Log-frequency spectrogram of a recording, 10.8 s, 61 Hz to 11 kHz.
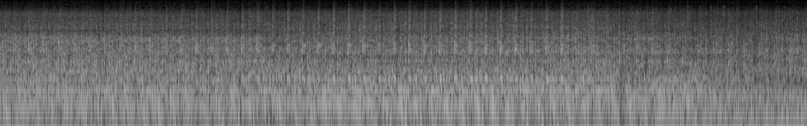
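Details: Volvo FL6 diesel at idle: loud idle with a steady rapping about two or three a second, floating intermittent knock of unknown origin.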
